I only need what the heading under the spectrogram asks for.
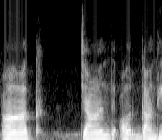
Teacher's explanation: दूसरा है अनुनासिक। इनका उच्चारण नाक और गले दोनों से होता है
